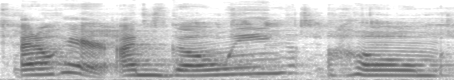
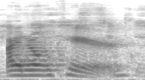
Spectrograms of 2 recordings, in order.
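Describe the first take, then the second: First: Emphatic. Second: Said in the usual way. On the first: Real, not acted. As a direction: punch it out as if you mean it. Repeated, louder and higher.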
